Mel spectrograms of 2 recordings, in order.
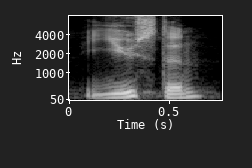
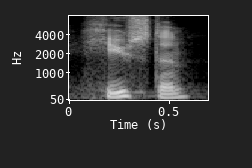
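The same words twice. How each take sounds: First: The word begins with a vowel sound. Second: The word begins with an H sound.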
